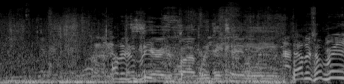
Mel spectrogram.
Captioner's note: excited chatter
